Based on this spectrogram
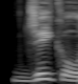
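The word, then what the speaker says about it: Jekyll: Hyde was just more of the it, but it was just over time you had the greater separation where jal is actually the proper pronunciation.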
